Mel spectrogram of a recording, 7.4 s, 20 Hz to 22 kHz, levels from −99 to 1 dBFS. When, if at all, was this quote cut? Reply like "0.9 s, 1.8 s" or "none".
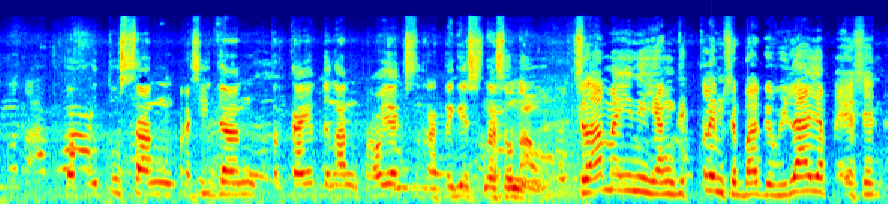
4.6 s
